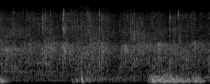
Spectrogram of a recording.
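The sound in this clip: Applause from a church audience at an evening service, a steady, dense spatter of clapping that stays at an even level throughout.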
